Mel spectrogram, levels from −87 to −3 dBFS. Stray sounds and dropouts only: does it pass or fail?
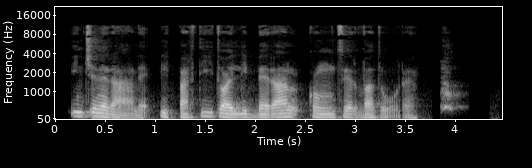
fail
